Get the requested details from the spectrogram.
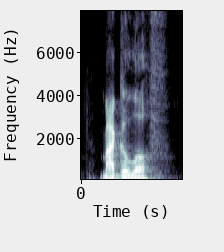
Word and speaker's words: Magaluf: How do you say Magaluf? – Magaluf. – You say Luff. – Magaluf. – As if you're saying Loughborough.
